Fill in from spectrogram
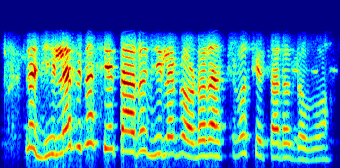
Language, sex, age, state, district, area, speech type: Odia, female, 30-45, Odisha, Koraput, urban, conversation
